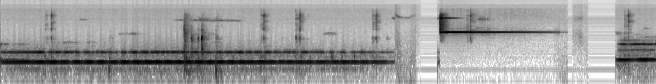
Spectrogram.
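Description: A faint, steady, bell-like ringing tone with a slow pulsing waver, which stops about eight seconds in. Then a single higher ringing tone starts and fades away over about two and a half seconds.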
